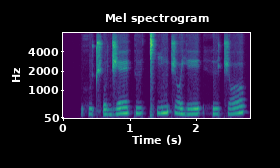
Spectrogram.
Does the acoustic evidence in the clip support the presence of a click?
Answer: yes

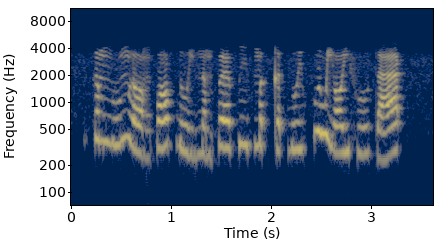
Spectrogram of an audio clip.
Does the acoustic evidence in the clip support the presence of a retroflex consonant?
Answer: no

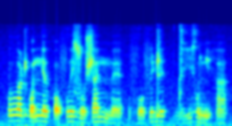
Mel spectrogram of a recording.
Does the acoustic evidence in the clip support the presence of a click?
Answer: no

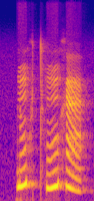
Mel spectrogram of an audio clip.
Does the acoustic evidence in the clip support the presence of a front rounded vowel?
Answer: no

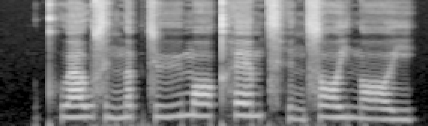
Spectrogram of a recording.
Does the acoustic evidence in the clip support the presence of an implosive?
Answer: no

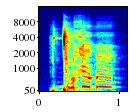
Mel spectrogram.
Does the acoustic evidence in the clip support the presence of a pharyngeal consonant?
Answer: yes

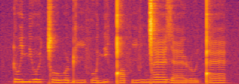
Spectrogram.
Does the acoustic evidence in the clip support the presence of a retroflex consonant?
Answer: yes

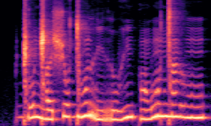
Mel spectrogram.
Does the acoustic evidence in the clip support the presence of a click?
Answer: yes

